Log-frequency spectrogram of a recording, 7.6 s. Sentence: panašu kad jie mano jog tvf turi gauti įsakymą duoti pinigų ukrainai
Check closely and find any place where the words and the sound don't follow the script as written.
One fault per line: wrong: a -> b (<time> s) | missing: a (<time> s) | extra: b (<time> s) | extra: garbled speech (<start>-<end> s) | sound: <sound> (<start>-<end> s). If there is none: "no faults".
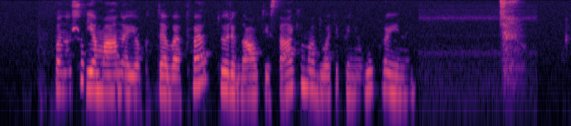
missing: kad (1.1 s)
sound: sneeze (6.7-7.0 s)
